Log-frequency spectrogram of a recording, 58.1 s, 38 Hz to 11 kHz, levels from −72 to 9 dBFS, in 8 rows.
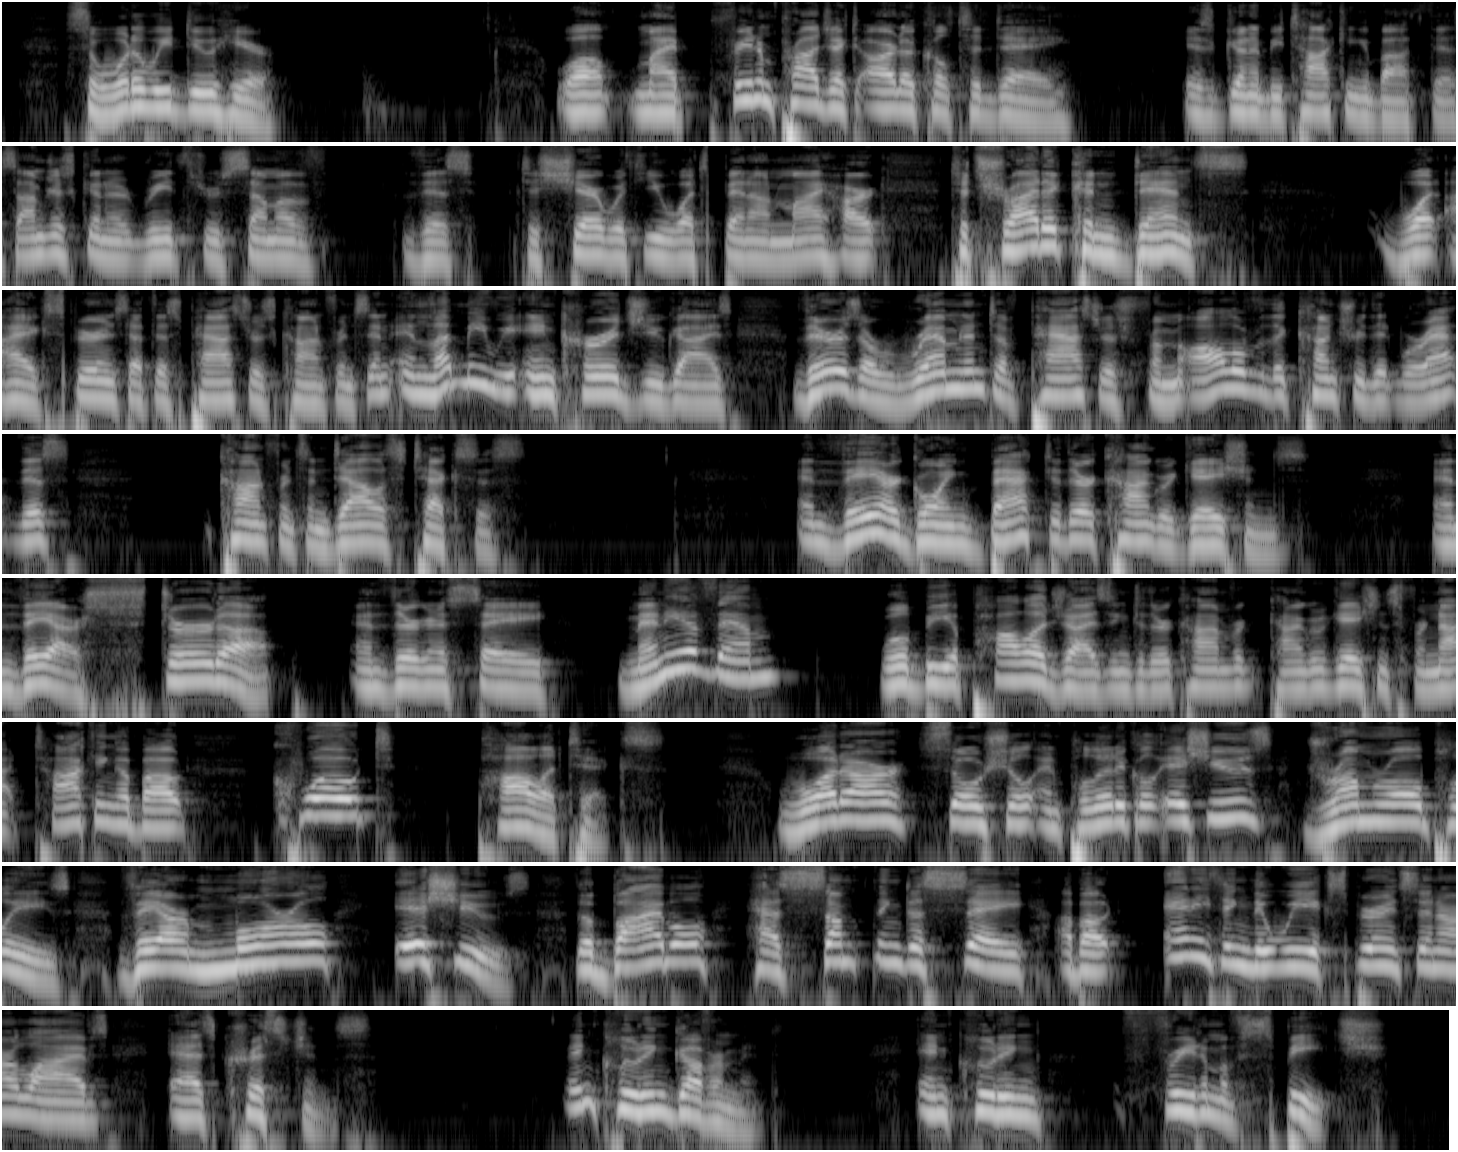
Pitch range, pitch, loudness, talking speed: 125-175 Hz, 145 Hz, -18 LUFS, 145 wpm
